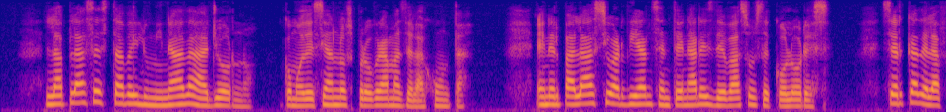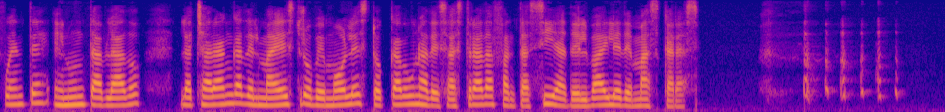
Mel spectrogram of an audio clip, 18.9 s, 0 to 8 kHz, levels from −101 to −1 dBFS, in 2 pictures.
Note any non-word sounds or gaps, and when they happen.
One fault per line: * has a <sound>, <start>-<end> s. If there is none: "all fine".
* has a laugh, 17.0-18.6 s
